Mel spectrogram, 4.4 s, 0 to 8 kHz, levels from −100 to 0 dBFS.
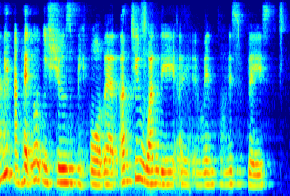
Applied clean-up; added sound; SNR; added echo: neural mask model DeepFilterNet 3.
